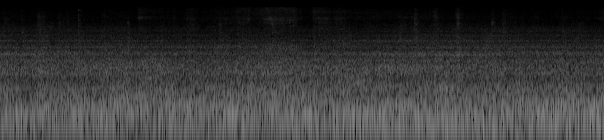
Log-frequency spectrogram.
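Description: Container wagons of a freight train rolling slowly past, a steady noise of steel wheels on the rails.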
